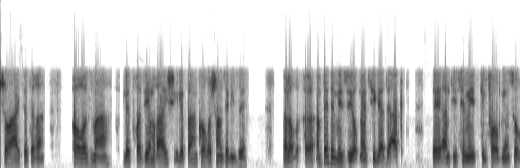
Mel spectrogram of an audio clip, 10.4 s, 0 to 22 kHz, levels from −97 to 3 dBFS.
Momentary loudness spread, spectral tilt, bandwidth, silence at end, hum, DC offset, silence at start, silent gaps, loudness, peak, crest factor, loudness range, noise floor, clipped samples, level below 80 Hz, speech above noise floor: 7 LU; -6.5 dB/octave; 6.4 kHz; 0 s; none; under 0.1%; 0 s; none; -21 LUFS; 0 dBFS; 20 dB; 1 LU; -48 dBFS; under 0.1%; -70 dBFS; 27 dB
